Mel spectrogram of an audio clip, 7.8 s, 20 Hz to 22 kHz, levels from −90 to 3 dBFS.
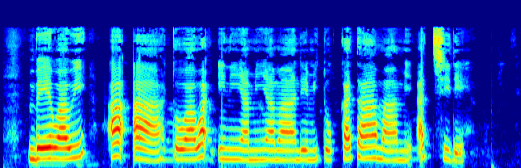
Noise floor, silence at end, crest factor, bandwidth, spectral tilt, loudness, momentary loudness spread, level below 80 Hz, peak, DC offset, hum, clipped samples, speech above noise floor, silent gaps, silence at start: -60 dBFS; 0.9 s; 16 dB; 11.5 kHz; -2.5 dB/octave; -16 LUFS; 14 LU; -64 dBFS; -2 dBFS; under 0.1%; none; under 0.1%; 44 dB; none; 0.45 s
